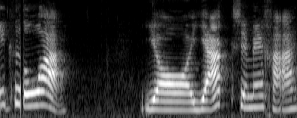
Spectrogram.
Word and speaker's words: ย: เสียง ยอ ยักษ์ เอ่อ ออก เสียง ว่า ยอ อายอ อายอ ต่อ ไป นะ คะ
